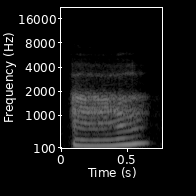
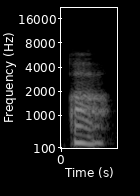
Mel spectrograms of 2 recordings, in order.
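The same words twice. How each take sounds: First: The pitch rises from middle to high. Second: The pitch falls sharply from high to low.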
